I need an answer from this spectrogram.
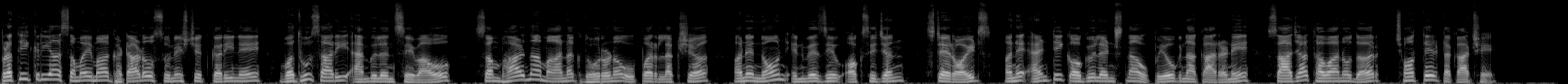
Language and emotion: Gujarati, neutral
